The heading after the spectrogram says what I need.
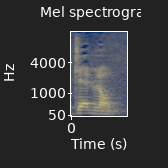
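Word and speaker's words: Guédelon: Juste la prononciation, c'est Guedelon.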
